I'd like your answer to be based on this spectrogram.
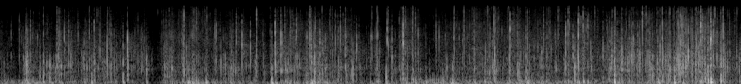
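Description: Fingers rub and scratch the rolled strap and body of a blue woven polypropylene IKEA BRATTBY carrier bag, which is rolled up. The result is a steady, dense stream of dry crinkling and scratchy crackles, with bright rustling texture and short, quickly fading transients throughout.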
